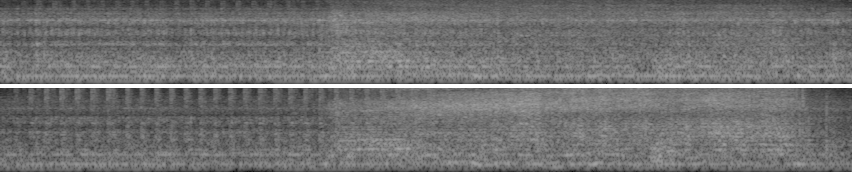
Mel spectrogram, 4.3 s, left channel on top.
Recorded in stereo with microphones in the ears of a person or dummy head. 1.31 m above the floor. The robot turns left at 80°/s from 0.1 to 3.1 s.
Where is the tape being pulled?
35° left, 0.9 m; by 4.2 s 100° right, 0.9 m.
